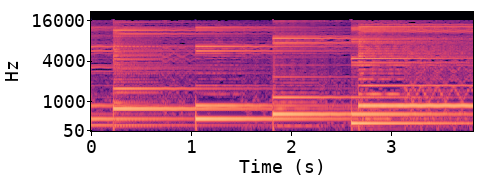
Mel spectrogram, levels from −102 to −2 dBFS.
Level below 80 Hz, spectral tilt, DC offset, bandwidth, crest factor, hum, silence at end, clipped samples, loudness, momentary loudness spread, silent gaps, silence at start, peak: -58 dBFS; -1 dB/octave; under 0.1%; 16 kHz; 16 dB; none; 0 s; under 0.1%; -18 LUFS; 6 LU; none; 0 s; -2 dBFS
